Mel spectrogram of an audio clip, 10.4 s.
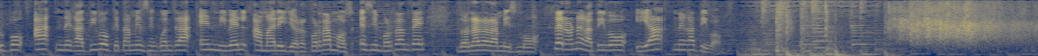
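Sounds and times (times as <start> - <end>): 
speech: 0.0 - 7.7
applause: 8.8 - 10.3.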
